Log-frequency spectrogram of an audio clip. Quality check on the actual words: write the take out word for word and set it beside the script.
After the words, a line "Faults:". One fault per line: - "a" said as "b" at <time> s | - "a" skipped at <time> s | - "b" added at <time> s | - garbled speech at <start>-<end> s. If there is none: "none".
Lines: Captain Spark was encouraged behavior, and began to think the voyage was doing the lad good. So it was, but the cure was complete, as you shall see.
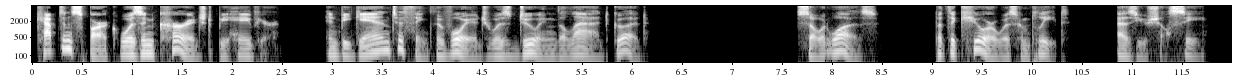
Captain Spark was encouraged behavior, and began to think the voyage was doing the lad good. So it was, but the cure was complete, as you shall see.
Faults:
none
